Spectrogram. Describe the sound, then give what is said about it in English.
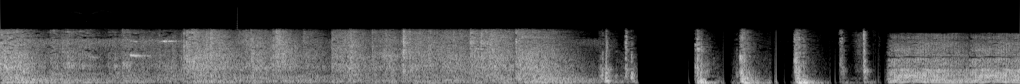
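A loud rattling rumble of the doors of the Brick Room Tower Garage being thrown open, ending in a string of heavy clanks and thuds before a steady roar resumes. “Well, let's throw open the doors of the Brick Room Tower Garage, and let's hop in the Wayback Machine.”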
